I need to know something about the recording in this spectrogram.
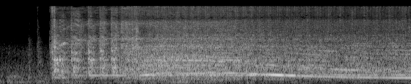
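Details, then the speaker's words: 2007 Toyota Camry 2.4 L four-cylinder, starting then idling: loud whirring bearing-like hum rising and sagging; sound stops when an alternator part is pulled, so owner suspects the alternator, pending testing. "noise. I mean, it seems to be coming from this area right here. I believe it's the alternator."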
